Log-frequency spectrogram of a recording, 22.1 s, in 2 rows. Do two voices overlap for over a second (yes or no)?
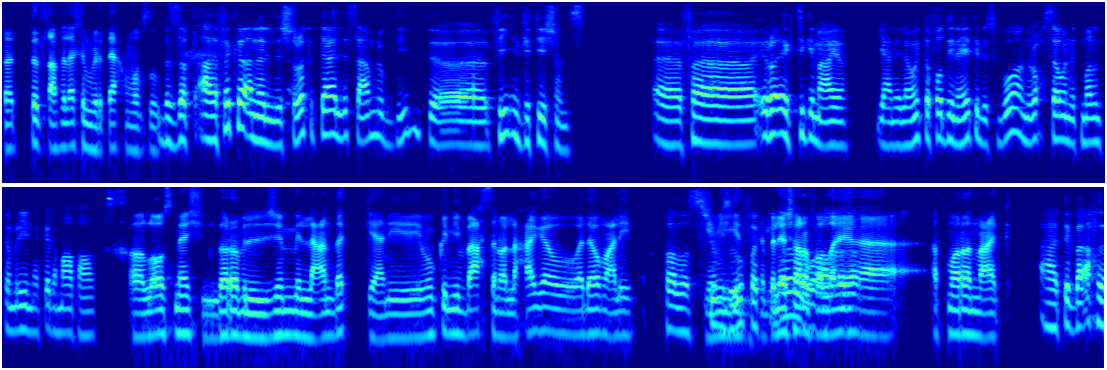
yes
